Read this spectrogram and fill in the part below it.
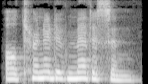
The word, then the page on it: alternative medicine: American English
